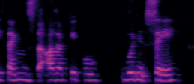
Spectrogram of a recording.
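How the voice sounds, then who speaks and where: A woman speaks with a strong Scottish accent, the sound dry and close with no echo. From Scotland, Glasgow. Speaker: business mindset coach. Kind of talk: interview podcast. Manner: loud; energetic.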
